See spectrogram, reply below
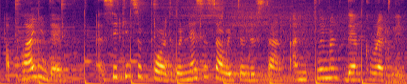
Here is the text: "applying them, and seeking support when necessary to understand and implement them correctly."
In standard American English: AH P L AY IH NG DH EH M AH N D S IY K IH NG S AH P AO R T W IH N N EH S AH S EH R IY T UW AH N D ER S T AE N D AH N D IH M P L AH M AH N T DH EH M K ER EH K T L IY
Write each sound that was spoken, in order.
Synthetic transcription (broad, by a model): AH P L AY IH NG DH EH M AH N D S IY K IH NG S AH P AO R T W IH L N EH S AH S EH R IY T UW AH N D ER S T AE N D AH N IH M P L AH M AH N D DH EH M K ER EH K T L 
